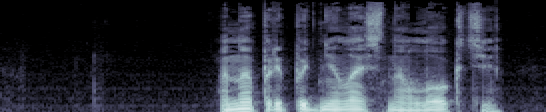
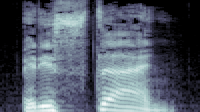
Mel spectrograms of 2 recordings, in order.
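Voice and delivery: loud, high yell; shout; 6 semitones higher, 4 dB louder, slower than usual. A narrator's reading. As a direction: bellow it out. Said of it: "заорал я".

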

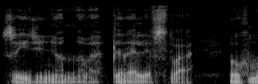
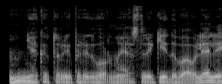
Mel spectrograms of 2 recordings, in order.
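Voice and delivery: plain reading voice

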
